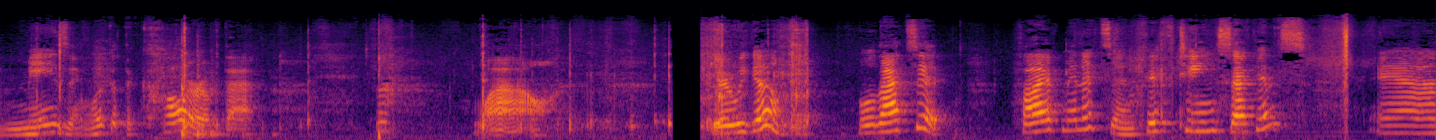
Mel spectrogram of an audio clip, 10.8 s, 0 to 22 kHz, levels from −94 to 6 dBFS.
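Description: At 5.04 s the sound cuts off abruptly and stays silent for about 220 ms, until 5.26 s: a playback stall, likely the player starving for data or its thread being blocked. A waveform shows a flat gap; a spectrogram shows an empty vertical band.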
